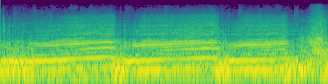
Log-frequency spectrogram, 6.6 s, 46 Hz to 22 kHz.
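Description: Lamborghini Aventador S's 6.5-litre V12 accelerating hard through the gears. Its note climbs steadily in pitch, falls back at three upshifts, then a short whoosh comes near the end.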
